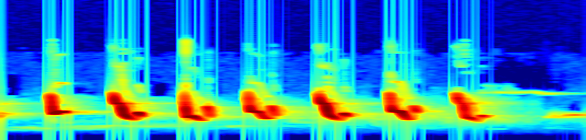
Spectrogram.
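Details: Seven high, clear, downslurred notes from a common chiffchaff follow one another about three per second in an alternating chiff-chaff pattern, with a thin faint tone at the end and otherwise quiet surroundings.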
